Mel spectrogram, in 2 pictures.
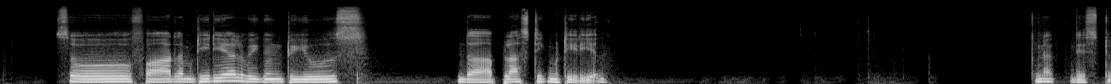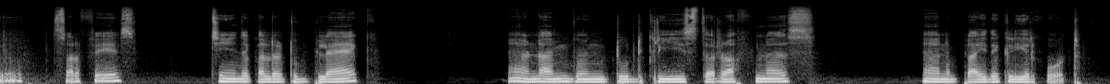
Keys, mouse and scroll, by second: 1.6 middle click, 2.6-6.1 drag, 7.1 click, 8.1 x, 8.5 click, 10.2-10.8 drag, 11.3 middle click, 12.4 click, 16.7 click, 16.7 middle click, 18.0-19.5 drag, 20.8-22.0 drag.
